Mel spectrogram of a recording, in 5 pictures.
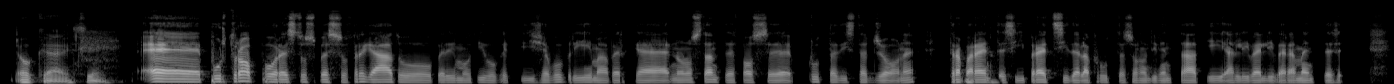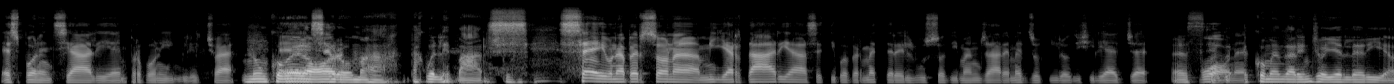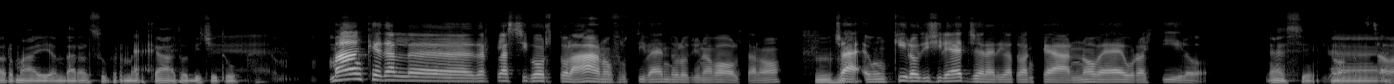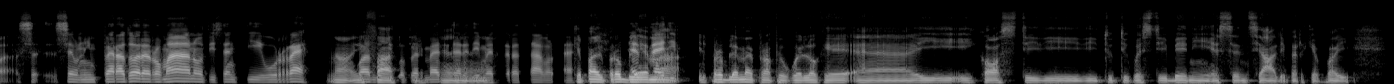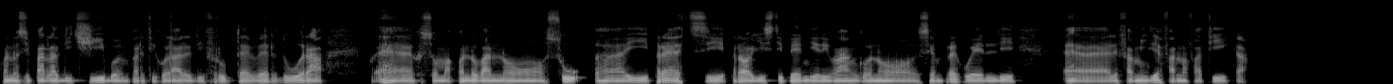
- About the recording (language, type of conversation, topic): Italian, podcast, In che modo i cicli stagionali influenzano ciò che mangiamo?
- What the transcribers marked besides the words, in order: other background noise; tapping; laughing while speaking: "ma"; laughing while speaking: "parti"; "cioè" said as "ceh"; "insomma" said as "nsoma"; "proprio" said as "propio"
